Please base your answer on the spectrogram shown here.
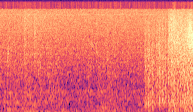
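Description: Rapid rocket fire in the modern wargame Iron Conflict, a dense crackling barrage of launches and blasts that swells louder toward the end, with no talk.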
